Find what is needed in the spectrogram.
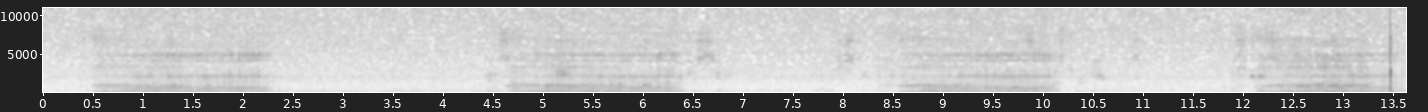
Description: Snoring. This guy is always snoring when he sleeps.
